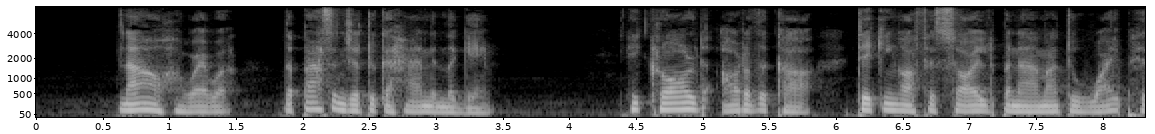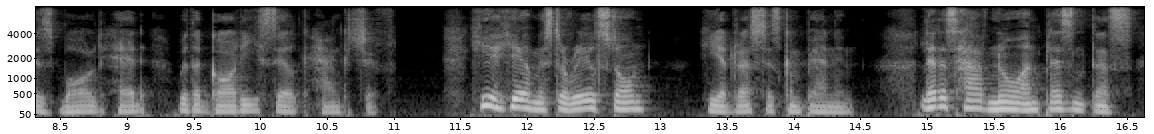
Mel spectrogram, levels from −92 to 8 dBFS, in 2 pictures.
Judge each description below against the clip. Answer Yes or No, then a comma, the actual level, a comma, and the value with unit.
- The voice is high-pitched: No, low, 110 Hz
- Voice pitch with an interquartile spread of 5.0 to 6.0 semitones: Yes, average, 5.3 semitones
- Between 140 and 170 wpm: Yes, average, 160 wpm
